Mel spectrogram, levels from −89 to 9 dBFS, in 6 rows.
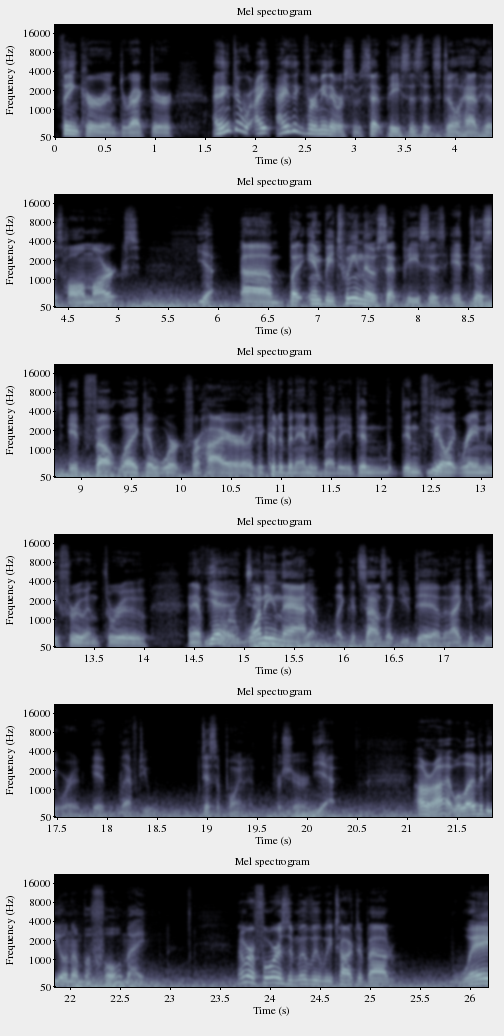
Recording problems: wind noise on the microphone; occasional gusts; from 3.5 to 11 s and from 15 s on; 20 dB below the speech
abrupt cut into speech; at the end

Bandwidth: 15 kHz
